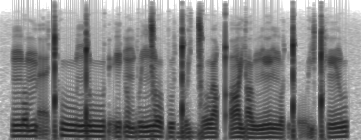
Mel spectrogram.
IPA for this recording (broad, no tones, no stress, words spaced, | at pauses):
ŋomæ̰ǃʰuː ŋ͡ǃuːɗḛi̯ ɗõbui̯ŋ͡ǀoku ɡ͡ǃujɡ͡ǀoːu̯qʼɒjɒu̯ ŋẽŋo ǃʼo̰jǃʰẽu̯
